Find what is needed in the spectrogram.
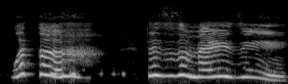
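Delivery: high, loud amazed cry of disbelief; reliving the first studio session in overwhelmed awe; amazed outburst. Retold or imitated. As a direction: burst out in wonder, half laughing. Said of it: "I'm like".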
